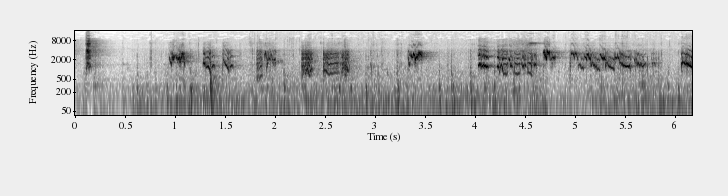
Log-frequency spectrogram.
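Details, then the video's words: Chirping budgerigars kept as pets: after a quiet start, a string of short, scratchy warbled chirps grows into a busier, faster chatter toward the end. "BUDGIES CHIRPING SOUND"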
